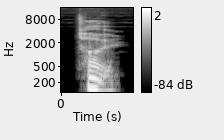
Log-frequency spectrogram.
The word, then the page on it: toe: Australian English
